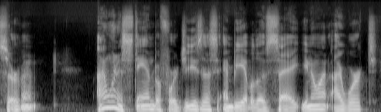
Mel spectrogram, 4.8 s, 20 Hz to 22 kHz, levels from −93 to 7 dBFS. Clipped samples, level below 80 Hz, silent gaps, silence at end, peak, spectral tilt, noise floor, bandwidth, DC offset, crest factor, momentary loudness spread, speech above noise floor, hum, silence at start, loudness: under 0.1%; -44 dBFS; none; 0.1 s; 0 dBFS; -6 dB/octave; -54 dBFS; 16.5 kHz; under 0.1%; 12 dB; 4 LU; 42 dB; none; 0 s; -12 LUFS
